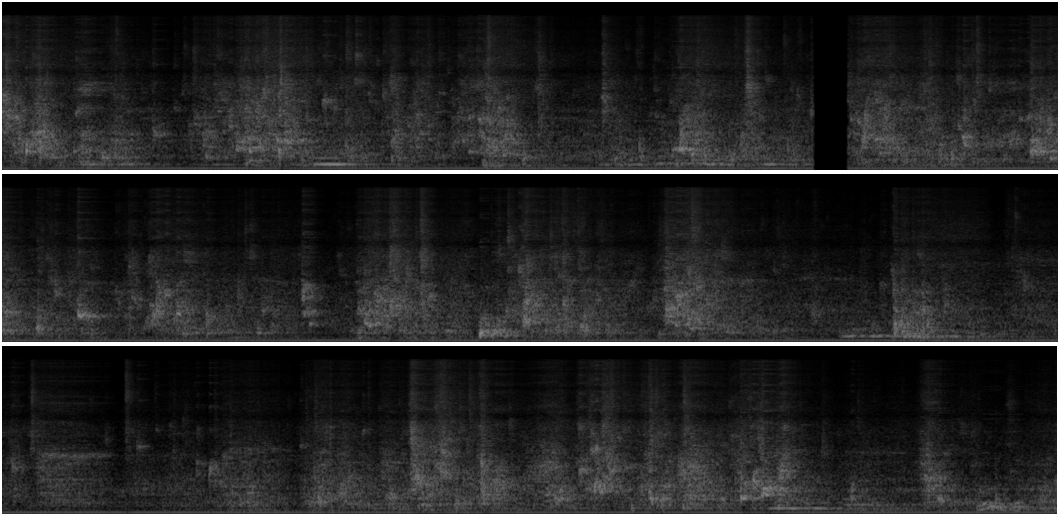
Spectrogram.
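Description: Waist-deep water sloshing and splashing in irregular surges as people wade through a flooded mine tunnel.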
